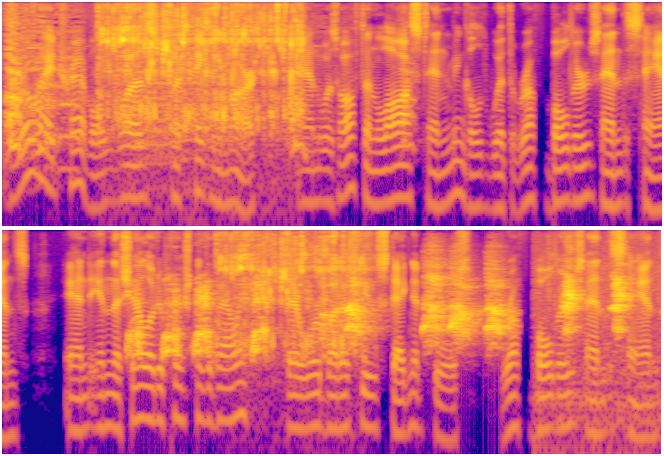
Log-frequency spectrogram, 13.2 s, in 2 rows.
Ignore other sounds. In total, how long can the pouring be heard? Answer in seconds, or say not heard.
4 s.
